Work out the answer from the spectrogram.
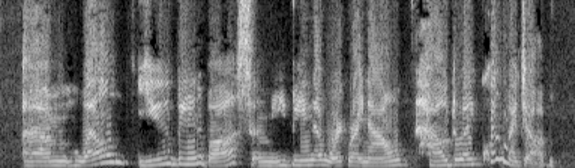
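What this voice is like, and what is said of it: Slight non-American accent. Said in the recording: “I detect a slight non-American accent.”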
